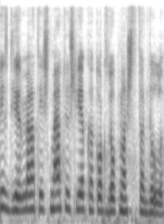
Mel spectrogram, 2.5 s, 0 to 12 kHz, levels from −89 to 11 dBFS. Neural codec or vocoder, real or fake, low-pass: codec, 24 kHz, 1.5 kbps, HILCodec; fake; 10.8 kHz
